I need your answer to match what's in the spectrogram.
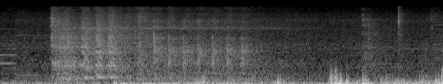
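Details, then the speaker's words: Toyota Fortuner at start-up: rough cranking and a ragged start with heavy irregular knocking thumps, then the engine stalls. It blows white smoke and has a pickup drop, with check and ABS lights on. Hard knocking on start, cause not yet found. "Friend इसमें problem क्या है जब गाड़ी start करते हैं तो फूल knocking कर रहा है कब तक नोज का आवाज ए रहा है और व्हाइट स्मूथ भी मार रहा है"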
